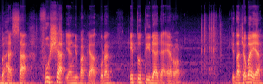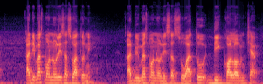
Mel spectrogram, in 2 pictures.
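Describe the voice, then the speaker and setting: A man teaching a youth religious class over a video call, playful and animated, quizzing his listeners as he talks. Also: medium pitch. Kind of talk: lively lecture to teens.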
